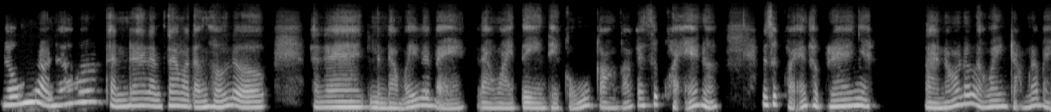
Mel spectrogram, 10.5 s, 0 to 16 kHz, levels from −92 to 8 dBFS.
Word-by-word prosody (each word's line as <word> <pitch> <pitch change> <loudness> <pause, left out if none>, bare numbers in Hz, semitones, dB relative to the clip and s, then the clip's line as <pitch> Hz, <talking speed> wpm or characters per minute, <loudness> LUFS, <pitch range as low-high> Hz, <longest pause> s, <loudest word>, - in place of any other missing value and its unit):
Đúng 265 +6 +5
rồi 270 -7 +2
đó, 310 +10 0
thành 205 -2 +1
ra 220 +1 0
làm 210 -2 0
sao 225 -1 +2
mà 205 -2 +1
tận 185 0 +1
hưởng 195 +3 +2
được. 180 -3 +2 0.5
Thành 175 -1 -1
ra 180 +1 +4 0.2
mình 165 -2 +1
đồng 155 -1 0
ý 185 +6 +1
với 235 - +1
bạn 145 -10 -1 0.2
là 165 -1 -3
ngoài 155 -1 -2
tiền 160 -2 +1
thì 155 - -2
cũng 205 +10 -2
còn 160 -2 -4
có 170 +3 -4
cái 230 0 -1
sức 265 -1 -1
khỏe 285 - -5 0.2
nữa, 195 -3 +1 0.4
cái 255 - +2
sức 275 - +1
khỏe - - -5 0.2
thực 210 -3 -1
ra 200 -2 +1
á 210 +1 +4
nha, 230 -1 +3 0.6
là 165 -2 +1
nó 180 +10 +1
rất 285 - +1
là 210 - 0
quan 200 +3 +1
trọng 175 -3 -5
đó 225 - -1
bạn. 190 -8 -3
200 Hz, 250 wpm, -24 LUFS, 170-230 Hz, 0.6 s, Đúng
